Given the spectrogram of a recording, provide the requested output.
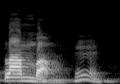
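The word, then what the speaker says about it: plumbum: তোমাদেরকে বলছি কিনা পুল কিন্তু কই না এটার উচ্চারণটা হচ্ছে প্লামবাম ওকে এখন দেখেন এই সবগুলো মৌলের আমি হাইড্রাইড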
